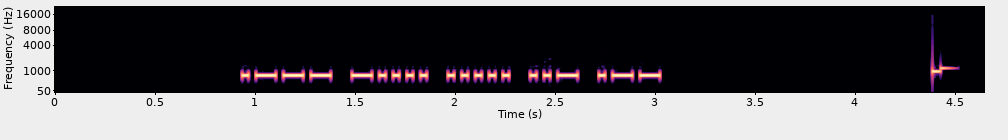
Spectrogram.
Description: Morse code, heard as a keyed tone, about 34 wpm, 700 Hz. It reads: J65UW
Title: Five Challenging Letter-Number Combinations 35wpm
